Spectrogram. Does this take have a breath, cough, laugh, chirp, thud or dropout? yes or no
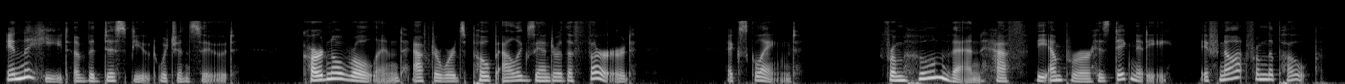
no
